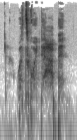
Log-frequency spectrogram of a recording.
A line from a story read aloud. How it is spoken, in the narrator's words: Lavender whispered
